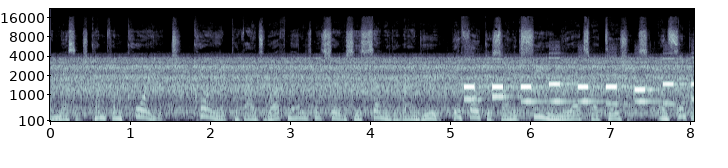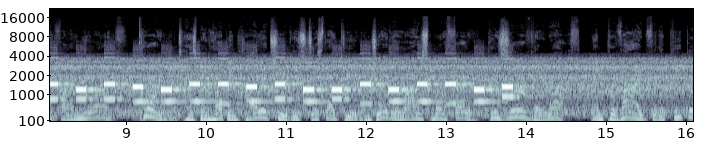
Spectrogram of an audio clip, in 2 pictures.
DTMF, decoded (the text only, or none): 8056524397954635947346340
